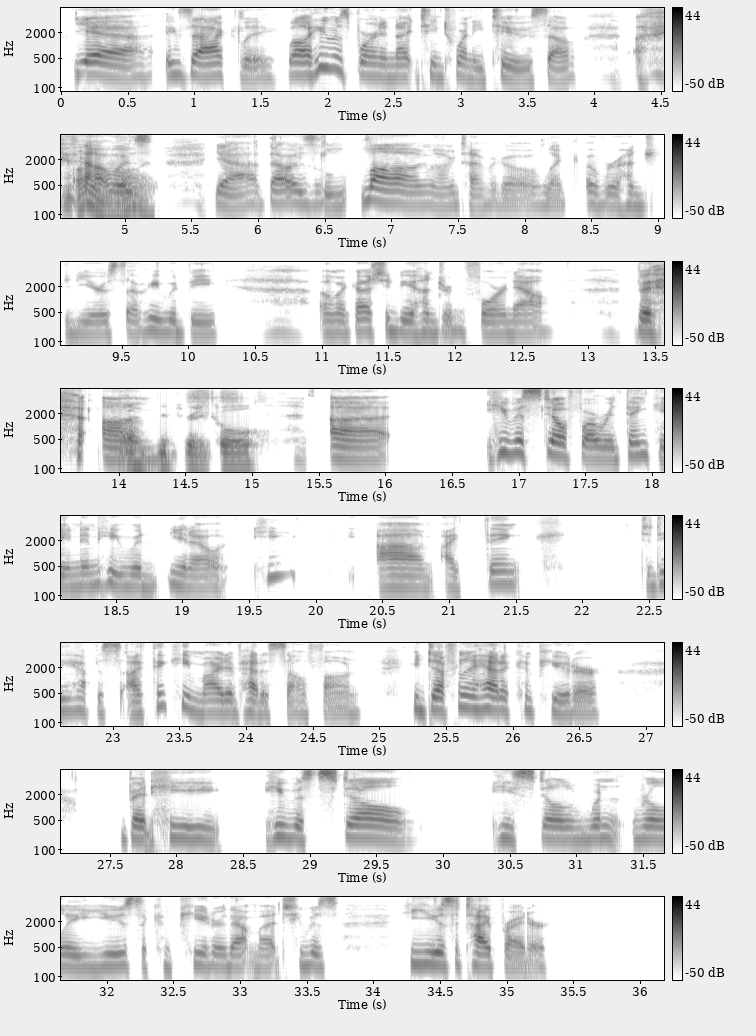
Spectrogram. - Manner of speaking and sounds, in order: laughing while speaking: "I mean, that was"; stressed: "long"; laughing while speaking: "But"
- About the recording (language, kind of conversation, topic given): English, unstructured, Can nostalgia sometimes keep us from moving forward?
- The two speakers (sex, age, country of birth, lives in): female, 70-74, United States, United States; male, 30-34, United States, United States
